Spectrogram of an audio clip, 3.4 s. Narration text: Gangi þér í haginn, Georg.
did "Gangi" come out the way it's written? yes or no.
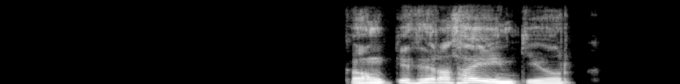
yes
